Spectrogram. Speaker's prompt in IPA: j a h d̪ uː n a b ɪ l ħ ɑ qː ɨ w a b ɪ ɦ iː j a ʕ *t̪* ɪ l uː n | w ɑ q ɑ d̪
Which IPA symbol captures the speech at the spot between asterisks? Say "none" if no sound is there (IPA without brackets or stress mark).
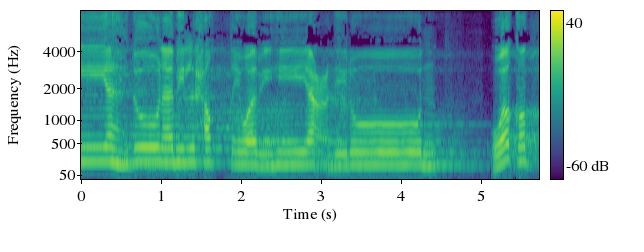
d̪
